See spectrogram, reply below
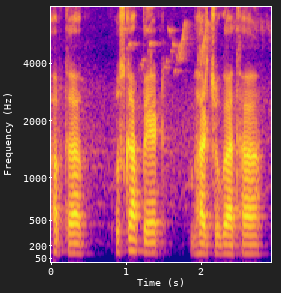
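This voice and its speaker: A man narrating a scripted comic folktale as a storyteller, in measured short phrases. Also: fairly low pitch, steady tone, fairly bright tone.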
